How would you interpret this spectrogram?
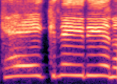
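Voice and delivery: high, loud hawker's call; pushy carpet seller. Retold or imitated. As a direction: call out like a street seller after a tourist. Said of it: "They're like".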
